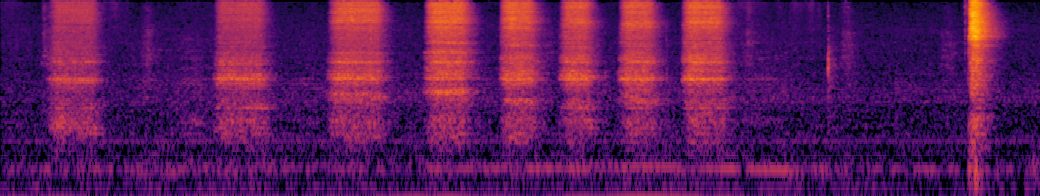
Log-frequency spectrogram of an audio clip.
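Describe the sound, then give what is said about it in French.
Seven short, breathy puffs of air blown into a homemade transverse flute with newly made note holes, mostly airy hiss with only a faint whistle of pitch, evenly spaced, then a sharp click near the end. “maintenant on va venir faire les trous pour les notes. un là. Ok, testons.”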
